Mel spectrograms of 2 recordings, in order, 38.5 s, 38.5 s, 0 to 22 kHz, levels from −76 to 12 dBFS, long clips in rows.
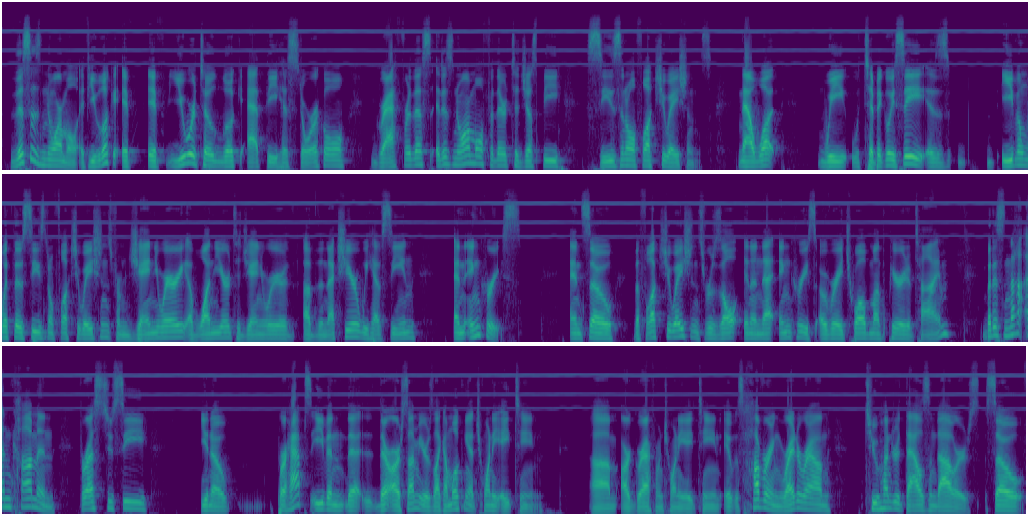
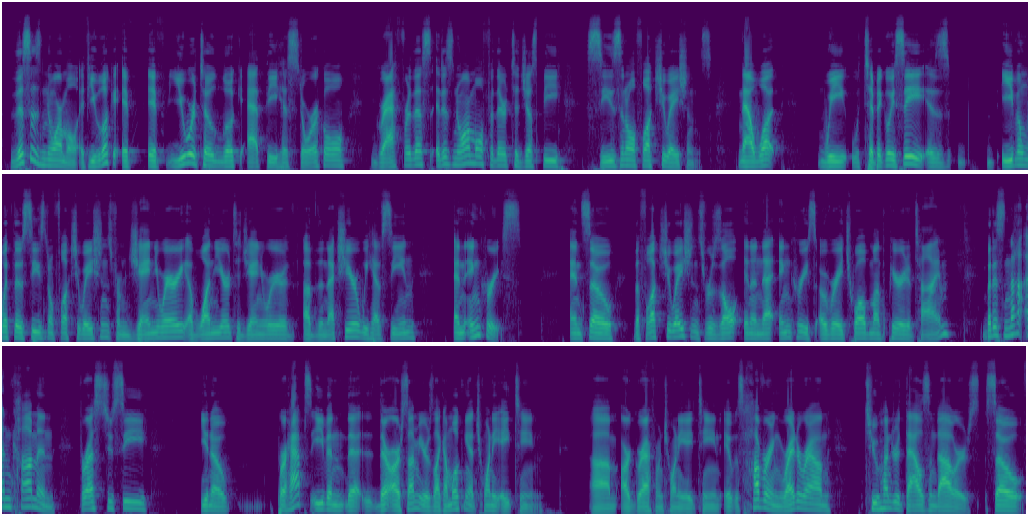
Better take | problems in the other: second | high-pitched whine; noticeable; throughout; 10.5 kHz, 15 dB below the speech

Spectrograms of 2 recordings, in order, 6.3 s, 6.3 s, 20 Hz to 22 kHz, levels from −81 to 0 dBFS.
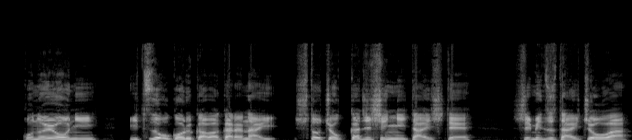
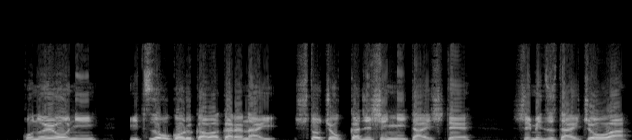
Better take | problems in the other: first | distortion; slight; 6% of the sound clipped

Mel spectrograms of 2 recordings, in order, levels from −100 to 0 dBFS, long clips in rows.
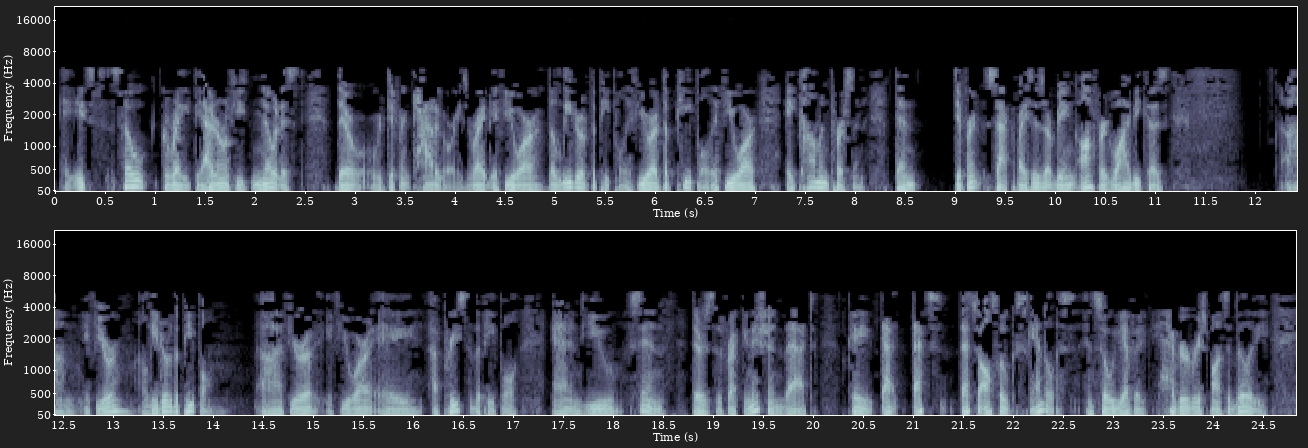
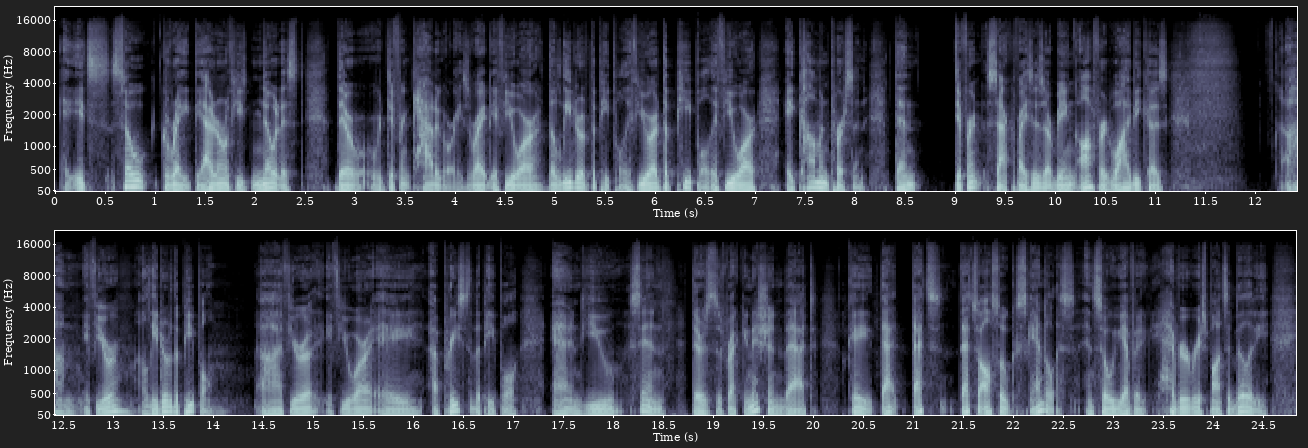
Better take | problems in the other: second | garbled, watery; badly; nothing above 5.5 kHz

